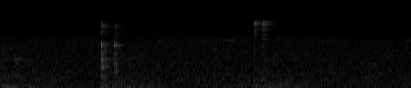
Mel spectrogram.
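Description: Faint computer mouse clicks against near silence: two quick double clicks, one about a second in and one about two and a half seconds in.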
